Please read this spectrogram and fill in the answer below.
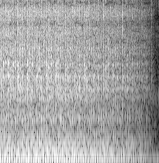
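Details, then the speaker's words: Thermo King reefer unit diesel engine on a trailer, which earlier would not start: preheats, fuel pump buzzes, then it starts and settles into an even, steady chug with no knock or misfire before cutting off; normal idle. "It's a diesel engine, so it has to preheat the motor and everything, and then fuel turns on and you hear the buzzing, and then it starts up. There we go."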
